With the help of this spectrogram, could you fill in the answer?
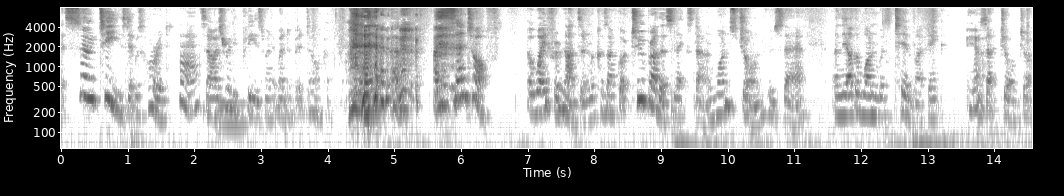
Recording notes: She does talk very quietly. We’ll get the sound right eventually.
